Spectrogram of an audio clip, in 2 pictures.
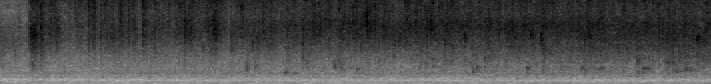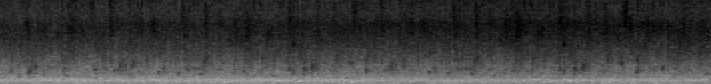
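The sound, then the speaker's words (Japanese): Water rinses over a head during a bath-time scalp massage, making a steady, even rushing hiss that runs through the whole clip without talk. “最後に全体を流しますね。”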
